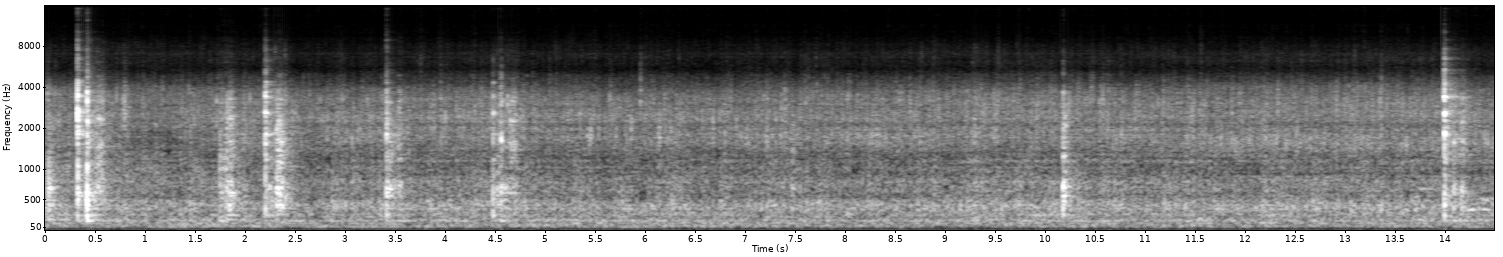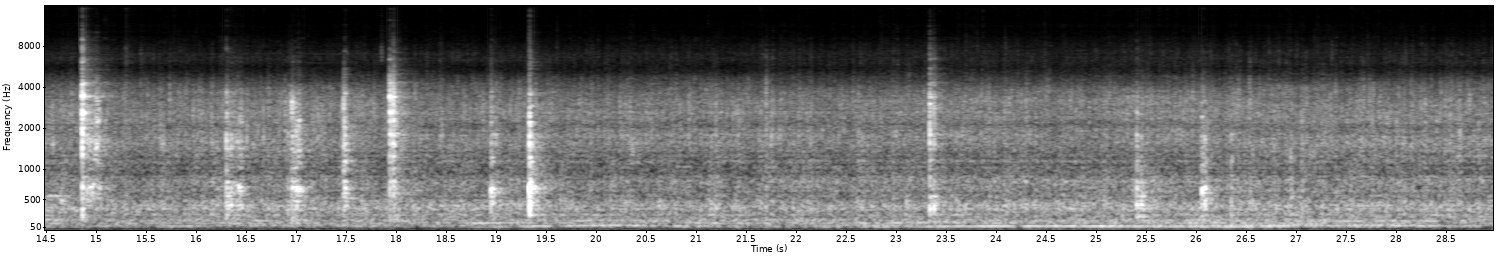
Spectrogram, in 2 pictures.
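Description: Vegetables sizzling steadily in a frying pan as they finish cooking, with a metal spoon stirring and clinking sharply against the pan now and then.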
